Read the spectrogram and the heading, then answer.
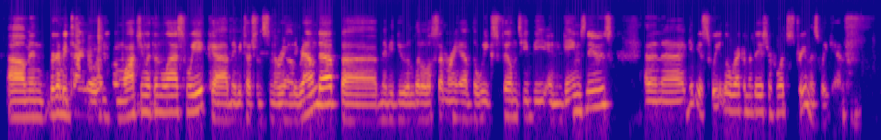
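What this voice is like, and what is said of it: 1940s radio announcer voice. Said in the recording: “I'm trying out a new voice ... Gross ... I'm going to try to do a 1940s radio voice”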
